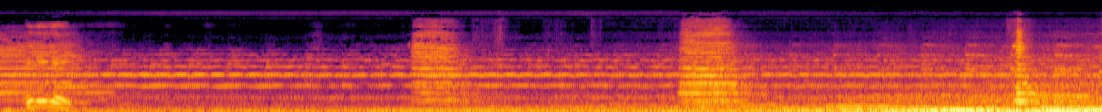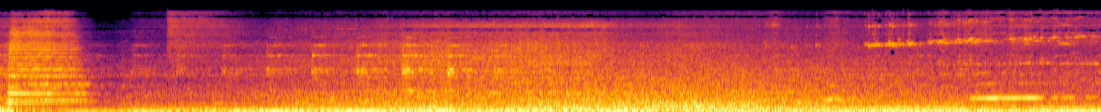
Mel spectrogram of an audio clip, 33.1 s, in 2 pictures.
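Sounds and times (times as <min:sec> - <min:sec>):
locomotive horn blasts: 0:00.0 - 0:01.6, 0:06.2 - 0:07.1, 0:10.2 - 0:11.2, 0:15.2 - 0:15.8, 0:16.6 - 0:18.0
wheels rumbling on rails: 0:00.0 - 0:33.0.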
